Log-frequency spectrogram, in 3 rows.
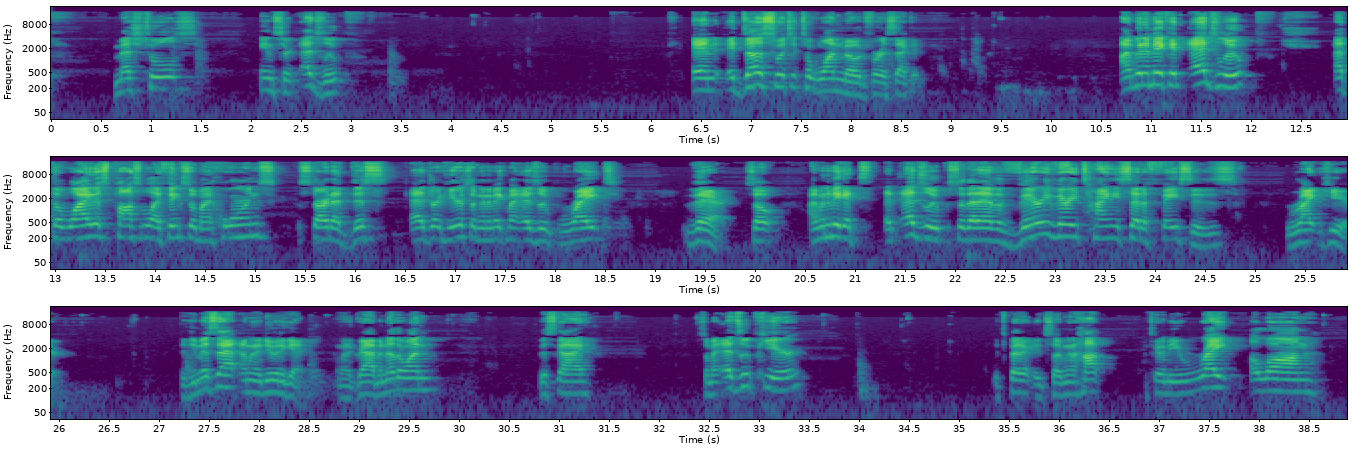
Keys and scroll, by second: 7.0 1, 33.1 1, 35.5 1, 36.0 3, 37.1 1.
